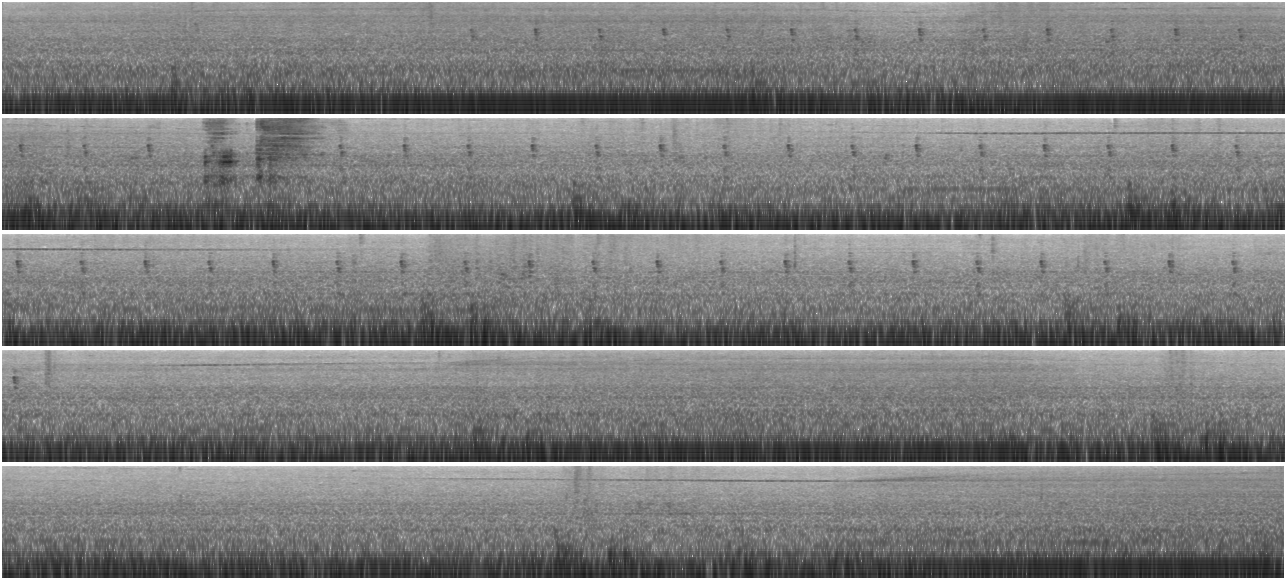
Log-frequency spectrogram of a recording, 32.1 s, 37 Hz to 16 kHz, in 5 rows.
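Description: Volvo VNL860 semi-truck cruising at highway speed, heard from inside the cab: a steady low rumble of engine and road. One sharp click comes about eight seconds in, and a light, rapid ticking runs through the first twenty seconds or so.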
